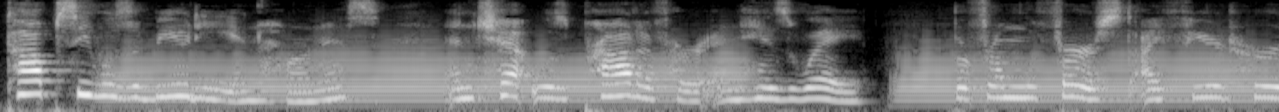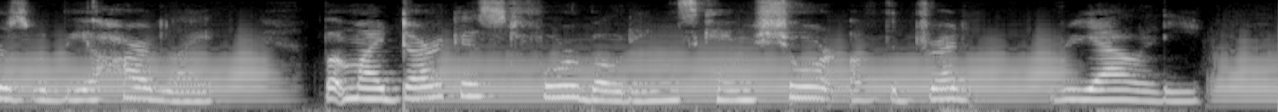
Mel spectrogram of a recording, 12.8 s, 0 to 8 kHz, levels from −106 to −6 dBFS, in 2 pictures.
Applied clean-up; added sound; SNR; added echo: none; Brass instrument; 8 dB; none.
